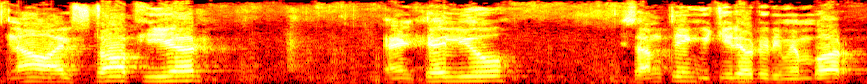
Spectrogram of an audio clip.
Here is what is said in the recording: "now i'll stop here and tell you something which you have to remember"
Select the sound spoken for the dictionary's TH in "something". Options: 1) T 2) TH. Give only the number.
1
